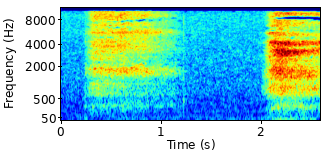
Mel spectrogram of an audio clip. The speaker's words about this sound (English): Take deep breaths.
